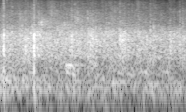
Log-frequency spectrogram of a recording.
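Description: An audience at a speech gives a short burst of steady, dense clapping filling the room throughout.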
